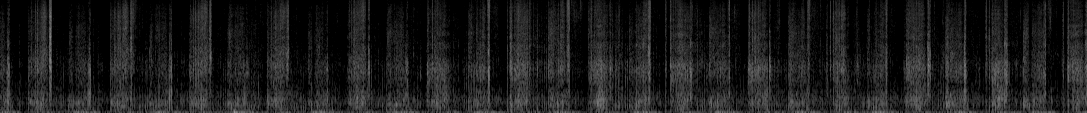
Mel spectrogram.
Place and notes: walking on frozen snow and ice ... parabolic ...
